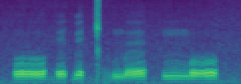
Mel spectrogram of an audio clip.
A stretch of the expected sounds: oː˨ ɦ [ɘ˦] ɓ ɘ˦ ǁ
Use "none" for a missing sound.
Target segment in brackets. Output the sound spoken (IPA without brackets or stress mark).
ɘ˨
